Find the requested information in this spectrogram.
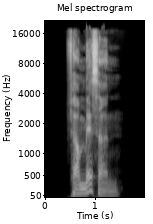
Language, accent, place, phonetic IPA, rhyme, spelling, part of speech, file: German, Germany, Berlin, [fɛɐ̯ˈmɛsɐn], -ɛsɐn, Vermessern, noun, De-Vermessern.ogg
- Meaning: dative plural of Vermesser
